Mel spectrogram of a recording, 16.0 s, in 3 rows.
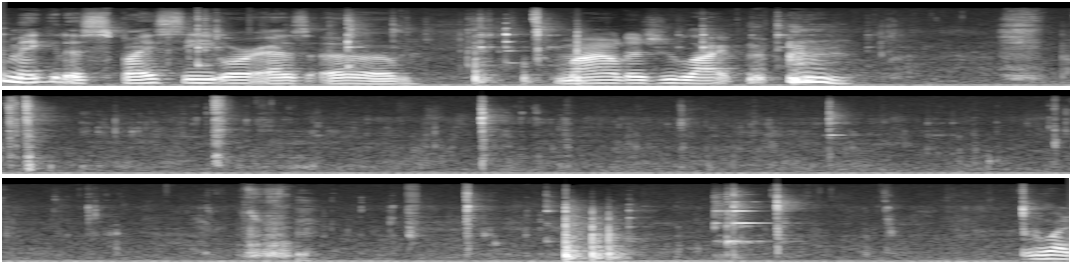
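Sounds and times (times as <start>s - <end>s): chewing noodles: 5.3s - 13.4s.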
